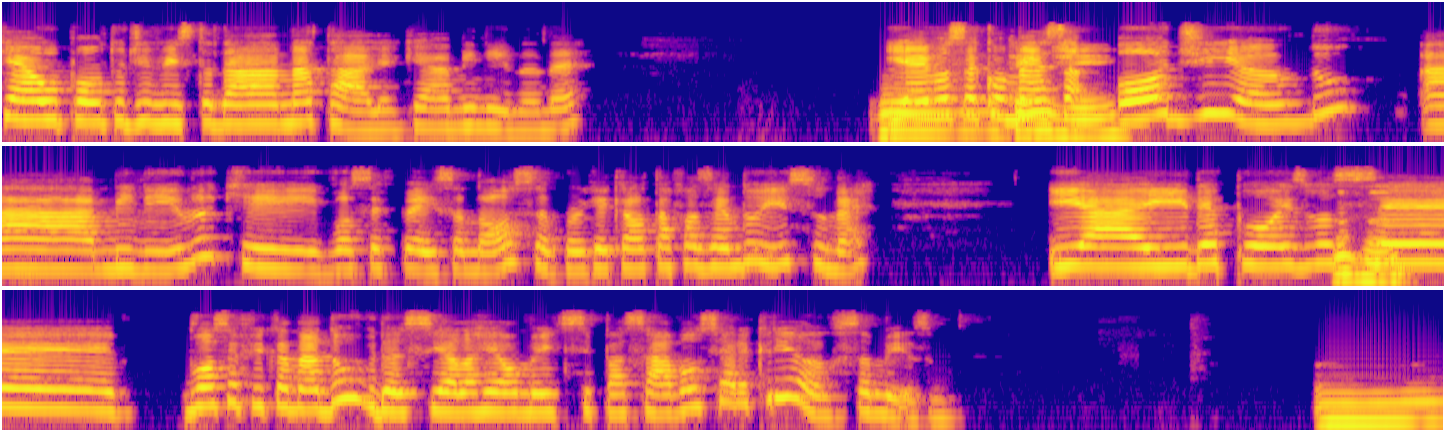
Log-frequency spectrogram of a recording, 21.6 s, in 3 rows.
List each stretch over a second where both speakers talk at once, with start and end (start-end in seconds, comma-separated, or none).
4.4-5.6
